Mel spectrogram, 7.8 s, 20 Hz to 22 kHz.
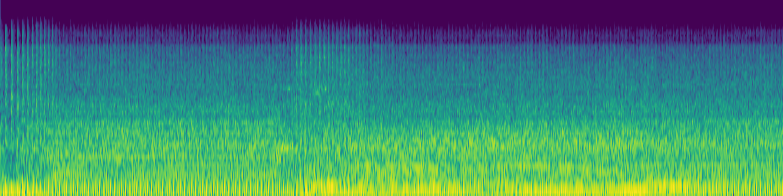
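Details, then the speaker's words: Husqvarna YTH21K42 ride-on mower after fitting a shorter 100-inch deck belt to stop it coming off: engine holds a steady drone, dipping briefly as blades engage and recovering cleanly; belt stays on, running normally. "so the M's working good a the blades are on good and tight and that belt hasn't come off once"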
